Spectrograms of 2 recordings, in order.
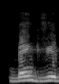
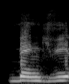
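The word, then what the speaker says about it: بن‌گویر: بن-گویر؛ بعضی‌ها می‌گویند بن-گویر، آنها نمی‌توانند بخوانند. نام او به درستی بن-گویر تلفظ می‌شود.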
